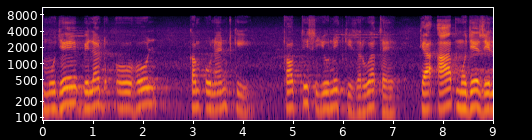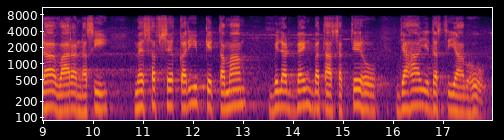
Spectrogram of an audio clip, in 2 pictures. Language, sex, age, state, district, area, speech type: Urdu, male, 60+, Delhi, Central Delhi, urban, read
